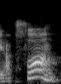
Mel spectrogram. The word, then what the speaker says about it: Аслан: Я только напомню напомню очень важную вещь, что вообще-то э, логичнее а, говорить, э, э, ставить ударение, как привычно русскому слуху, он все-таки Аслан, потому что это тюркское слово, и Льюис прекрасно это знал, когда он говорил, использовал это слово, потому что по-тюркски Аслан означает лев, но это я, мягко выражаясь, не первый, кто об этом говорит.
